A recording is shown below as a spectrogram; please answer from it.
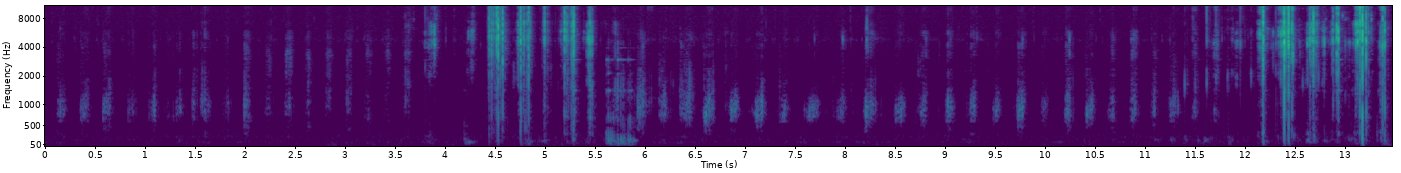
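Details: ZZ, a pet lionhead and Dutch mixed-breed rabbit, eats celery indoors: quick, even crunching chews about four per second, broken by two louder bursts of snapping crunches where fresh bites are taken.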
